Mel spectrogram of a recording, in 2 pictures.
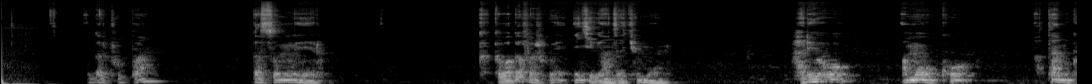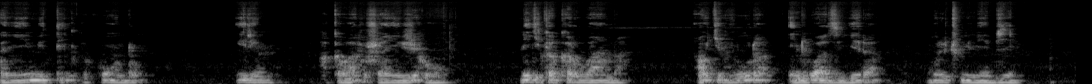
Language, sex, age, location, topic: Kinyarwanda, male, 18-24, Huye, health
